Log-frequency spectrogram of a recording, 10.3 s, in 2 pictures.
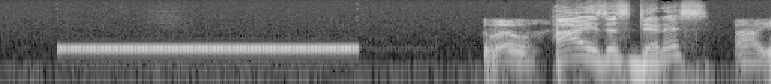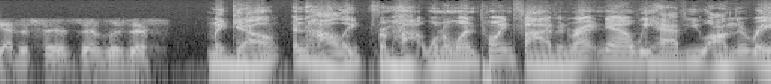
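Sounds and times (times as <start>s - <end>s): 
telephone dial tone while a call is being placed: 0.4s - 2.4s
speech: 3.2s - 10.2s.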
